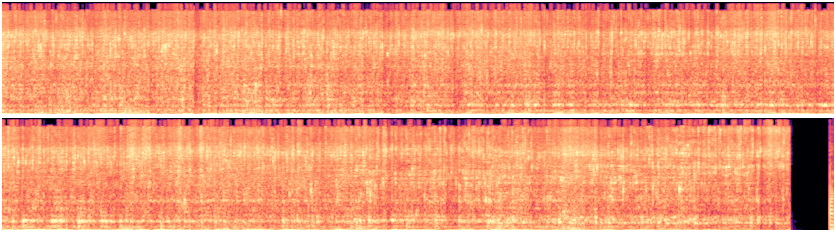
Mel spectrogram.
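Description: Water gushes steadily and loudly into a chicken drinker in a henhouse where Fayoumi chickens are kept, a continuous close splashing fill with no pauses.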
